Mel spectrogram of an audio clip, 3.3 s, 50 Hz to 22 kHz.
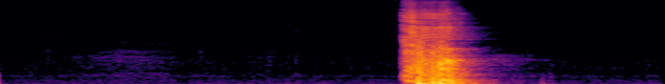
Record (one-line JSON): {"cough_length": "3.3 s", "cough_amplitude": 32768, "cough_signal_mean_std_ratio": 0.22, "survey_phase": "alpha (2021-03-01 to 2021-08-12)", "age": "18-44", "gender": "Male", "wearing_mask": "No", "symptom_none": true, "symptom_onset": "13 days", "smoker_status": "Never smoked", "respiratory_condition_asthma": false, "respiratory_condition_other": false, "recruitment_source": "REACT", "submission_delay": "2 days", "covid_test_result": "Negative", "covid_test_method": "RT-qPCR"}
